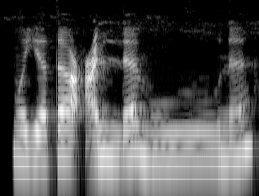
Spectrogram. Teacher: واو جو ہے ہونٹوں کی گولائی سے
